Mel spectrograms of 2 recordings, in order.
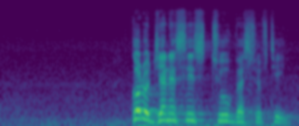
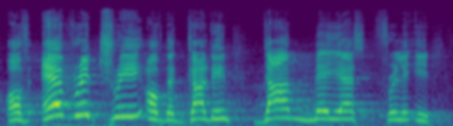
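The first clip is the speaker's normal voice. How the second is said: loud, slow, measured recitation of scripture; scripture reading; 5 semitones higher, 10 dB louder, slower than usual. Real, not acted. Pastor leading the church in reading Genesis, loud and slow. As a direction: lead the whole church through the verse.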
